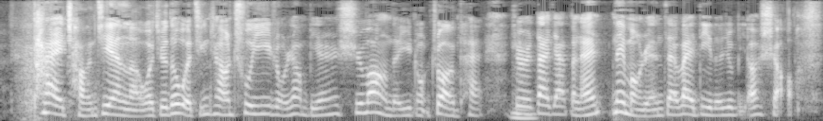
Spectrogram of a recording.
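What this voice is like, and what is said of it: Mandarin with Northeastern Chinese accent. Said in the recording (Chinese): “你的这个口音 ... 为什么你的口音是东北口音？ ... 说着带有东北口音的普通话”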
